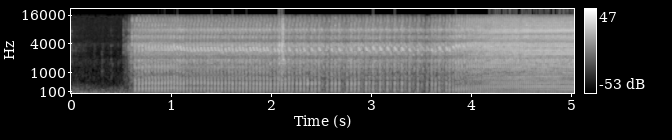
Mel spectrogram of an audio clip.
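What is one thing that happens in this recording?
A small model engine sputters roughly as it starts, then settles.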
